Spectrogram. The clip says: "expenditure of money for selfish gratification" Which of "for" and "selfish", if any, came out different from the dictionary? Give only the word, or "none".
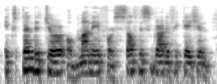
selfish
